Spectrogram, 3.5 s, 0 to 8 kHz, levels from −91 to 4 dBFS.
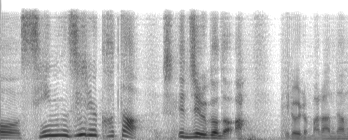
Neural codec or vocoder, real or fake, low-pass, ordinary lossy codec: codec, 16 kHz, about 1 kbps, DyCAST, with the encoder's durations; fake; 7.2 kHz; none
